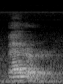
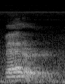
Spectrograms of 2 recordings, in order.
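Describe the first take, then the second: First: It is said in an American English accent. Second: The same.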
